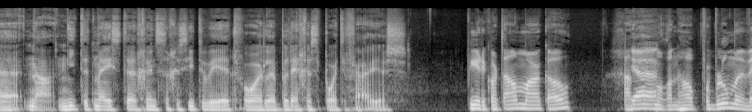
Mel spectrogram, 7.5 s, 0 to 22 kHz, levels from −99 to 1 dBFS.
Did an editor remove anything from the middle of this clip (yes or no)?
no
